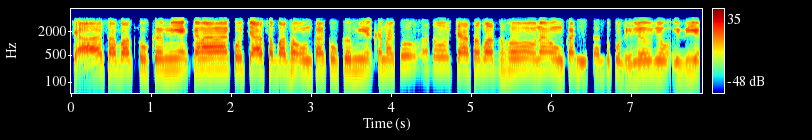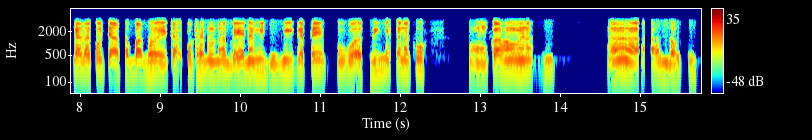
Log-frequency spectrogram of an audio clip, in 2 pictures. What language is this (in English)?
Santali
